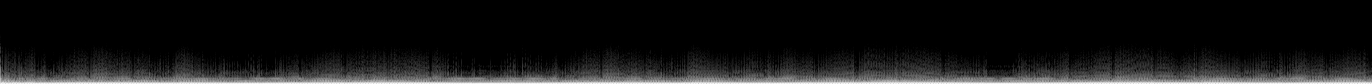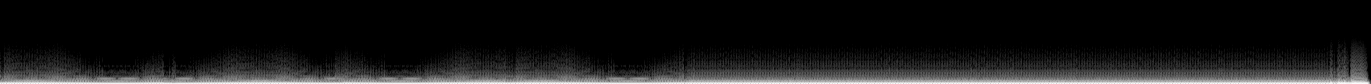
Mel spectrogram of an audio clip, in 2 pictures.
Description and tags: Extreme Dubstep Wobbly Bass
My Bass wobbles. I made them using FL using a bunch of bass samples and overlapping them to wobble. The sound wave was unexpectedly not loud. It was supposed to be extremely loud.
140, Bass, Dubstep, WRUOOBWOOB, Extreme, WOBBLY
